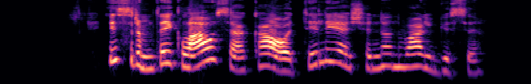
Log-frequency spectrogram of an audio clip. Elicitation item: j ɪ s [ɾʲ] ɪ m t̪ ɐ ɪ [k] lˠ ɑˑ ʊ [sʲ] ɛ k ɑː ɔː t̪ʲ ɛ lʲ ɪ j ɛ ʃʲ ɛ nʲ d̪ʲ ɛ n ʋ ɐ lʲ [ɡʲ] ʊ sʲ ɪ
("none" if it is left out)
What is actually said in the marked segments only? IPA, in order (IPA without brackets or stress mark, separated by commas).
ɾʲ, k, sʲ, ɡʲ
